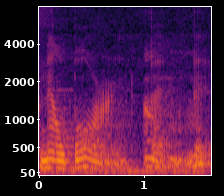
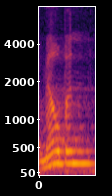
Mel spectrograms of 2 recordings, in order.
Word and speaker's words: Melbourne: yeah Melbourne and Brisbane even though it's spelt and it looks like on paper Brisbane and it looks like it's Mel born yeah we call it Melbourne and that's a Biloxi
